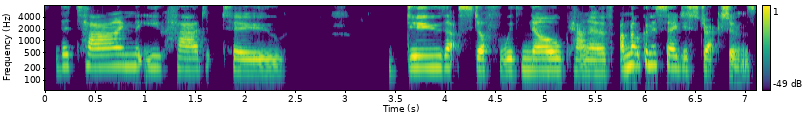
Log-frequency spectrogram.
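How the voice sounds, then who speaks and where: A woman's voice: mid-range voice, creaky. A woman hosting a casual interview chat, talking in loose, rambling sentences full of restarts and ums. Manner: chatty, lots of restarts and ums. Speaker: podcast host.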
